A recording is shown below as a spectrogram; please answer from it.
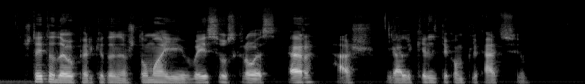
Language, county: Lithuanian, Vilnius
